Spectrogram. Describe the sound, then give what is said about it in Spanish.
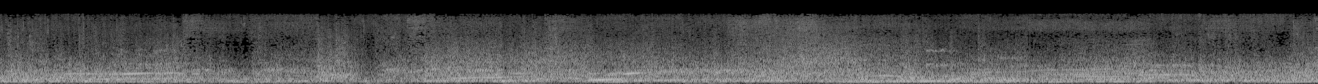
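Cars accelerate side by side in a street chase along an avenue crossed by old rail tracks, a loud, continuous, dense roar with wavering engine tones rising and falling throughout, and no voices. “Ahora, los coches aceleran de modo paralelo.”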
